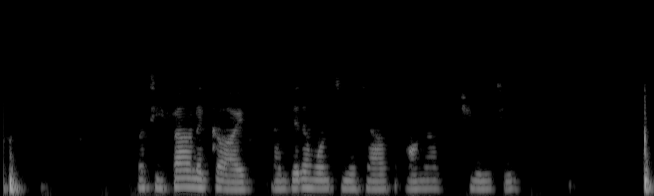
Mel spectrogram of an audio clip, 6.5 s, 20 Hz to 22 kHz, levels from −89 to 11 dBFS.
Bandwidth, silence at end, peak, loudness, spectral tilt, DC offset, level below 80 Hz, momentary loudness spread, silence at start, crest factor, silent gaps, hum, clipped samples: 4.8 kHz; 0 s; -16 dBFS; -43 LUFS; -9 dB/octave; under 0.1%; -76 dBFS; 15 LU; 0.05 s; 26 dB; 0.32-0.38 s, 0.64-0.69 s, 0.82-1.00 s, 1.15-1.27 s, 2.60-2.65 s, 4.51-4.58 s, 5.42-5.66 s, 5.80-6.42 s; none; under 0.1%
